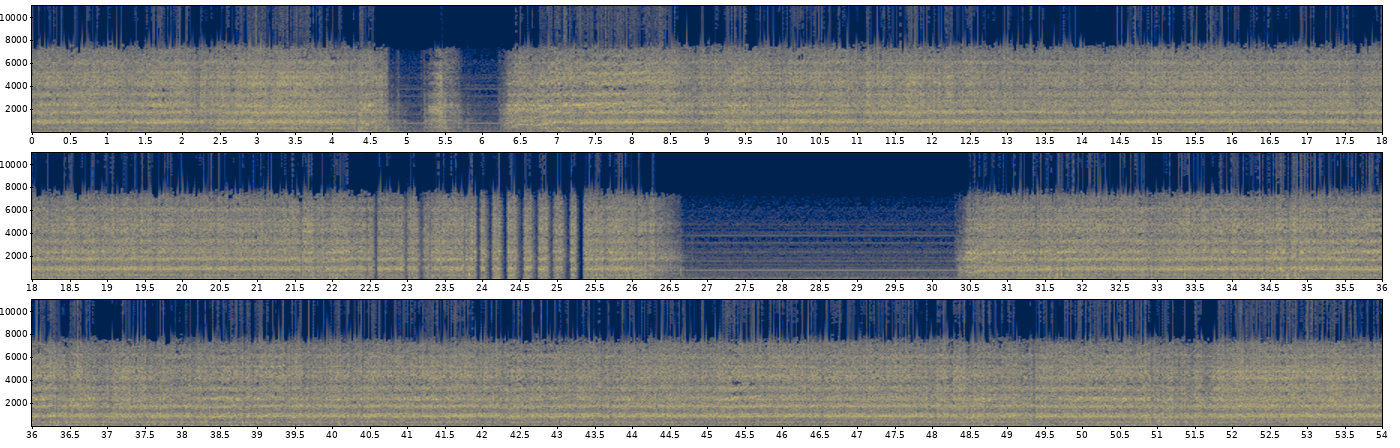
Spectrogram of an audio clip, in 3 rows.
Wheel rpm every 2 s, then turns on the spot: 230, 210, 100, 130, 230, 230, 230, 230, 230, 230, 230, 230, 230, 60, 0, 150, 230, 230, 230, 230, 230, 230, 230, 230, 220, 210, 210.
none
